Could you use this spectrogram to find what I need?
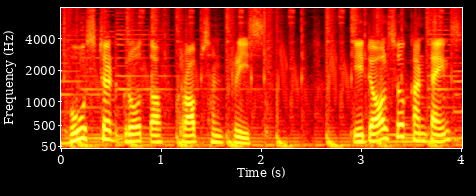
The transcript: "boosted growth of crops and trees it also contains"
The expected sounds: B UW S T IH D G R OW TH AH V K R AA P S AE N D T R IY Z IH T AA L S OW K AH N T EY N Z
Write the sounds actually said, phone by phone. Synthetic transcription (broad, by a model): B UW S T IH D G R OW T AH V K R AA P S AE N D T R IY S IH T AA L S OW K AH N T EY N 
